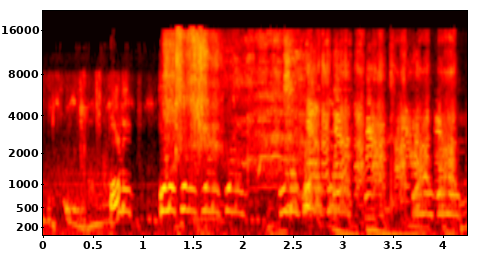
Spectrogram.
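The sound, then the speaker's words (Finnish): A person imitates a pigeon with a run of throaty, warbling coos, fairly loud, in quick repeated bursts with a breathy, almost snickering edge. “näytä miten pulu hoitaa homma.”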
